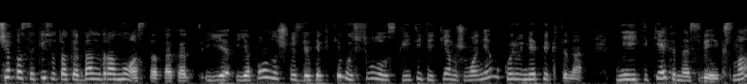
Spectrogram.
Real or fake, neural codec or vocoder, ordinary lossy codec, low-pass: fake; codec, 16 kHz, 8 kbps, FreqCodec, smaller model; MP3, 32 kbps; 7.2 kHz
